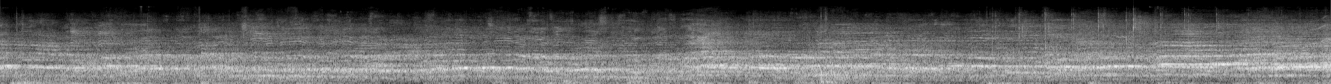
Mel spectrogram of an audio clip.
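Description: A crowd in a large echoing hall cheers and shouts throughout.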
